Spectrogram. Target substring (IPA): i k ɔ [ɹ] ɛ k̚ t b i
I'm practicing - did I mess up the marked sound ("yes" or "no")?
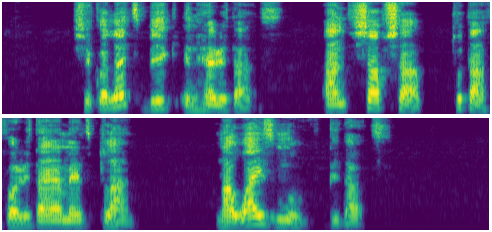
yes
